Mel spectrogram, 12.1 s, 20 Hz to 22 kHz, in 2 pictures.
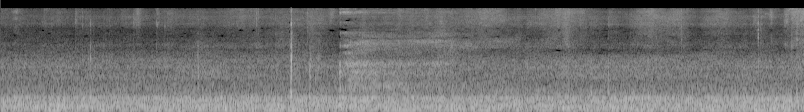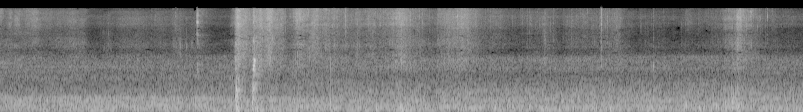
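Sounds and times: paper rustling: 0:04.2 - 0:11.8.

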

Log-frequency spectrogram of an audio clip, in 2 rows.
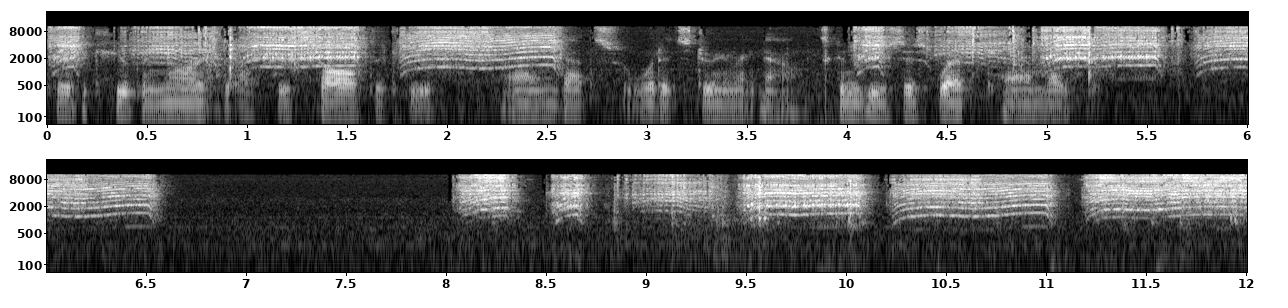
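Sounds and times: servo motors whining: 0:00.0 - 0:02.6, 0:04.0 - 0:06.6, 0:08.0 - 0:12.0.

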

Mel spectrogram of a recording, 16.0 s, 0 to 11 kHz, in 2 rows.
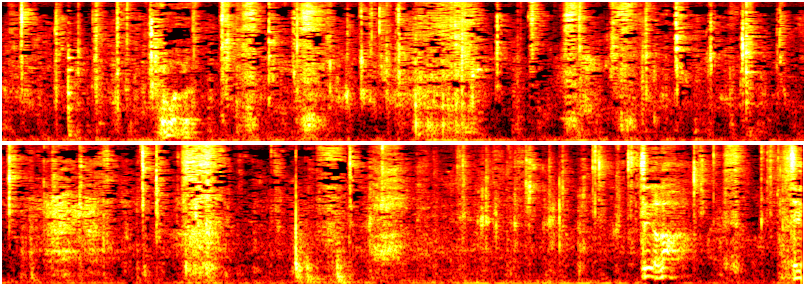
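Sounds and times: people slurping noodles: 0:01.5 - 0:06.6, 0:08.2 - 0:10.5
chopsticks clicking against bowls: 0:06.1 - 0:09.8, 0:12.6 - 0:15.9.

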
